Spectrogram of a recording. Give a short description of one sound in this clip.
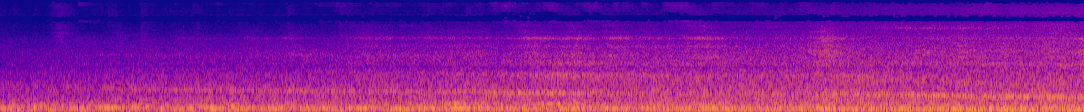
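Train wheels whine on the rails.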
